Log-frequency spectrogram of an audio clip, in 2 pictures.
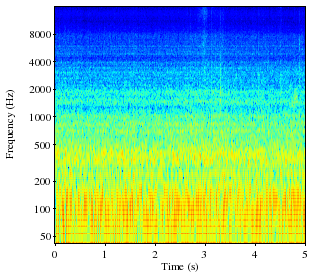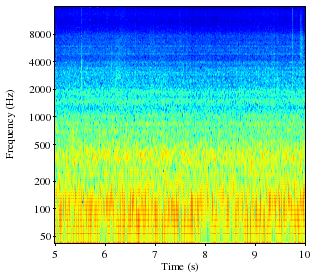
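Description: Steady, loud noise inside the cab of a Ford F-250 Super Duty, from the truck running with its 6.7 diesel.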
